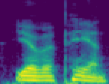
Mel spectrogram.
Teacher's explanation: it doesn't begin with a vowel sound it begins European and the Y is a a consonant sound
